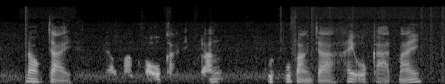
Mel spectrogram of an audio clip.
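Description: From 0.00 to 0.23 s and again from 0.73 to 1.01 s, a faint second voice sits beneath the speech, some 25 dB below it. This is the other side's voice leaking through, likely residual echo that the canceller left in the microphone signal after the loudspeaker played the far end. Unlike reverberation, it is a distinct, separate voice rather than a smearing of the talker's own.

From 1.03 to 2.89 s the speech is suppressed in double talk. The talker's level dips by up to roughly 10 dB, and the dips add up to about a second and a half. The likely cause is the echo canceller failing to separate near and far voices while both were active, so it attenuated everything. Within that span, from 2.25 to 2.60 s, the far voice leaks through again, quieter, at around 30 dB below the speech.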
